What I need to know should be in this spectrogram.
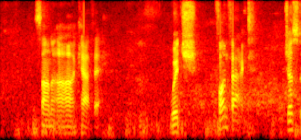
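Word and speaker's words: Sana'a: So, we're going to the Sana A Cafe. I'm Am I'm saying it right? Sana A. It's S Apostrophe A. Sana A Cafe, which fun fact, just opened like 2 weeks ago.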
